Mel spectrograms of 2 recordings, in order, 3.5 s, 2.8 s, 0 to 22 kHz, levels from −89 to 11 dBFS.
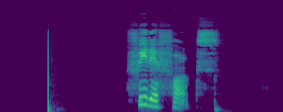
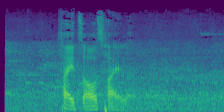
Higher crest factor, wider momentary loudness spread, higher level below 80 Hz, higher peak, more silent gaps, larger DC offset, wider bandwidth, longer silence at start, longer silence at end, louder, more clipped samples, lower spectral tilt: about the same, 22 dB vs 18 dB; first, 23 LU vs 14 LU; second, -58 dBFS vs -34 dBFS; about the same, -2 dBFS vs 0 dBFS; neither; neither; second, 9.4 kHz vs 15 kHz; first, 1.6 s vs 0.05 s; first, 0.8 s vs 0 s; about the same, -18 LUFS vs -17 LUFS; neither; second, -2 dB/octave vs -4.5 dB/octave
